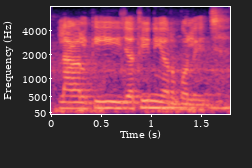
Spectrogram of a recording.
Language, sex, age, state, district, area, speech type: Maithili, female, 60+, Bihar, Madhepura, urban, spontaneous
